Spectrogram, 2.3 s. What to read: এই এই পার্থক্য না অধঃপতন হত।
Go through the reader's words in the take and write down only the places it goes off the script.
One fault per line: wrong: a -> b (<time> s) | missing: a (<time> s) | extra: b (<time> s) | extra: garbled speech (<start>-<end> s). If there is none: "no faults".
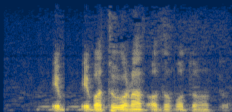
no faults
